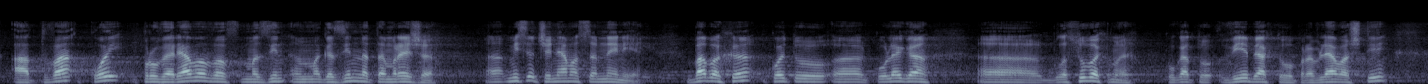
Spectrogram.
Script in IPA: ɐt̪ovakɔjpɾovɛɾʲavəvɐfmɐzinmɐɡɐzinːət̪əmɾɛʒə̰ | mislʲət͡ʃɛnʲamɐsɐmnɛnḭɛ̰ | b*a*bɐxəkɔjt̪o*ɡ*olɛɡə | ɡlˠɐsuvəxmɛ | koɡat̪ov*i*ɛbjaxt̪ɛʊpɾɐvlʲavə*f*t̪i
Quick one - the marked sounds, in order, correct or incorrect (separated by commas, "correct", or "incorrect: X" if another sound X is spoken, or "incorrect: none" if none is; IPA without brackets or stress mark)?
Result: correct, incorrect: k, correct, incorrect: ʃ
